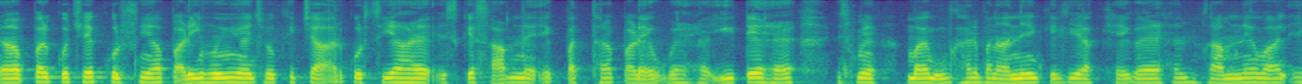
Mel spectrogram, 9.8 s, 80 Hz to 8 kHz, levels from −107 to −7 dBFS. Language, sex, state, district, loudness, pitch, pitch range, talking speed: Hindi, male, Haryana, Rohtak, -18 LUFS, 150 Hz, 145-155 Hz, 205 wpm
